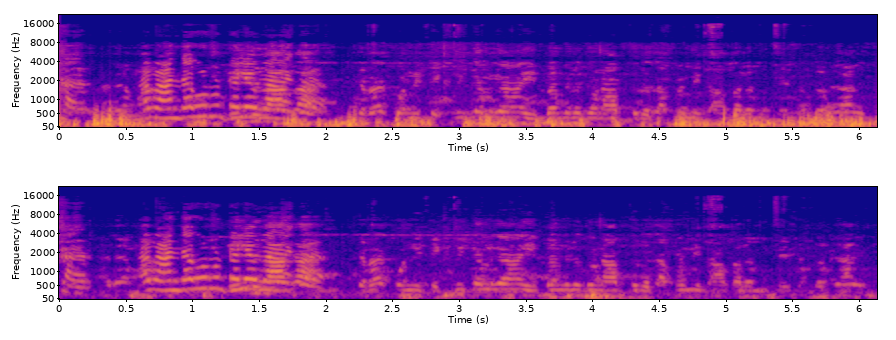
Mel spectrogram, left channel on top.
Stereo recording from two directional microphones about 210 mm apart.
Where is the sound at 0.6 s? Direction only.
Centre (ahead or behind).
